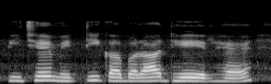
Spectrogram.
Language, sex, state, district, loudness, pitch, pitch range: Hindi, male, Manipur, Imphal West, -15 LUFS, 165 Hz, 160-185 Hz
